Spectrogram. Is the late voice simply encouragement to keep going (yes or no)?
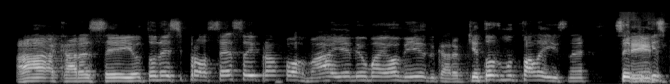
yes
